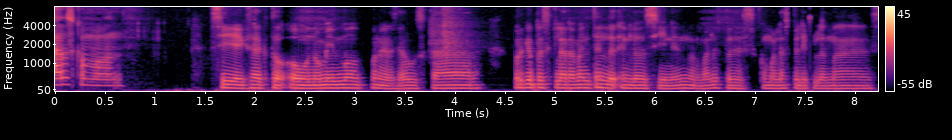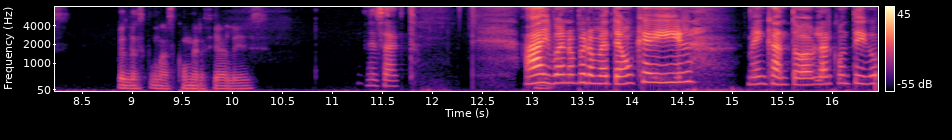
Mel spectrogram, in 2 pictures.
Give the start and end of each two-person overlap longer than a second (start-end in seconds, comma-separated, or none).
none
